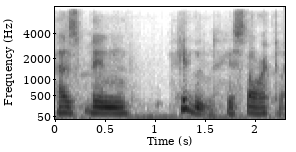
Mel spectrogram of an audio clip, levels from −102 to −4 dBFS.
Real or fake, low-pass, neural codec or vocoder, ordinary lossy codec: fake; 7.2 kHz; codec, 16 kHz, 4 kbps, FreqCodec, smaller model; MP3, 64 kbps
